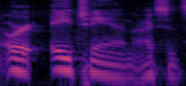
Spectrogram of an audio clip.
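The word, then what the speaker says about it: Etienne: number one, they went and signed Travis ETN or Achan, I should say. Travis Achan. Yeah, that is how we pronounce it.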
